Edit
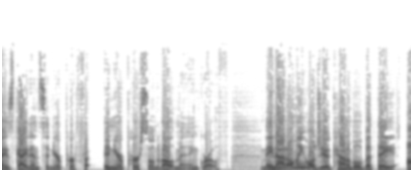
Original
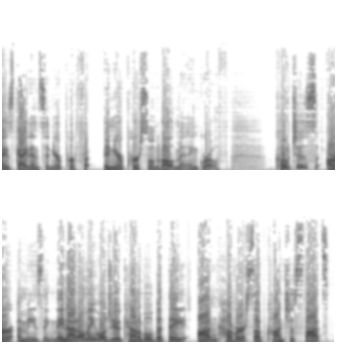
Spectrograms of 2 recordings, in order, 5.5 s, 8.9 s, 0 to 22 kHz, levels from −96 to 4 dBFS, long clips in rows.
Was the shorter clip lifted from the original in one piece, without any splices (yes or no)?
no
